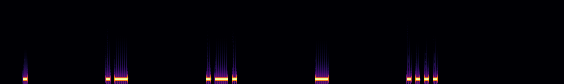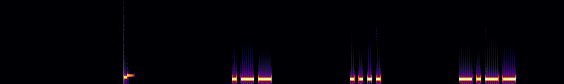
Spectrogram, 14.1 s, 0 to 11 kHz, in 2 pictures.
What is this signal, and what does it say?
Morse code, heard as a keyed tone, about 22 wpm, spaced as for 8 wpm, 700 Hz. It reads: EARTH WHY
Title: 6x Character Spacing - Top 500 Words - 22wpm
